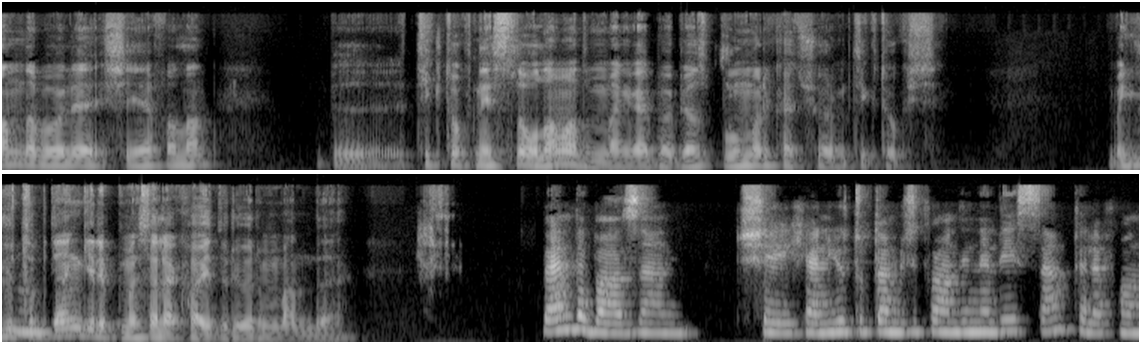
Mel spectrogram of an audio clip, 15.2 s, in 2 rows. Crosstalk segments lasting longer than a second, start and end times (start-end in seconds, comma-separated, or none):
none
